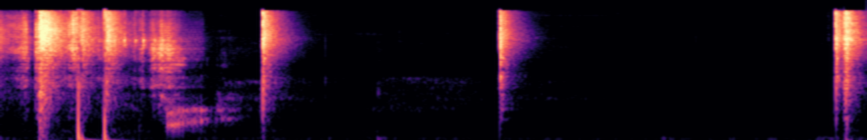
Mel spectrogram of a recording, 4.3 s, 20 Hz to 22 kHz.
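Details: Mitsubishi Diamond Plus 93 SB CRT monitor, flyback with built-in capacitor tested in circuit after a reset. Sharp, irregular snapping cracks about every second, a plasma-like sound from an arc of about 25–30 mm. The flyback is putting out properly.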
